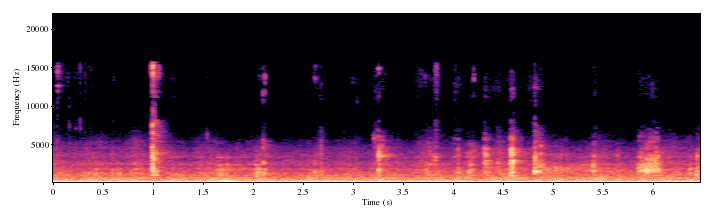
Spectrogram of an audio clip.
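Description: Close-up chewing of birria tacos: scattered wet mouth clicks and smacks, the sharpest about a second in, over a steady low hum.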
